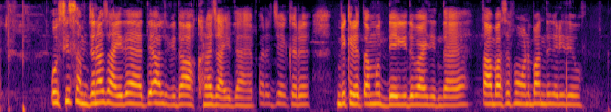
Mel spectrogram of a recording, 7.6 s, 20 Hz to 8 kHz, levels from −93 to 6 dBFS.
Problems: none marked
